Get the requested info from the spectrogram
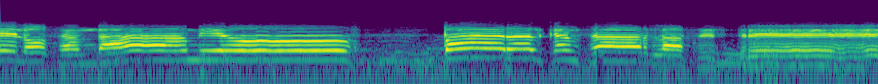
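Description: A man's voice chanting through a megaphone in long, drawn-out phrases, with a short pause about halfway through.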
